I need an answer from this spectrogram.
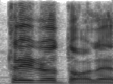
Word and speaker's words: Trerotola: Bueno, pero es Trerotola, estamos bien, ¿no? Sí. Trerotola, sí, para los fanáticos del italiano.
